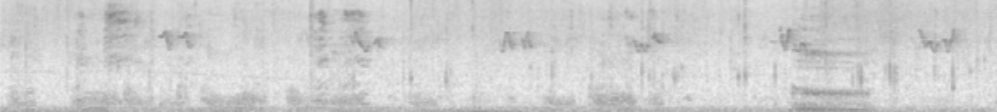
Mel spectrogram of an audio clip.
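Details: A big feral hog boar growls at the person recording at feeding time, in low, rumbling bursts, with faint chirps high in the background.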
